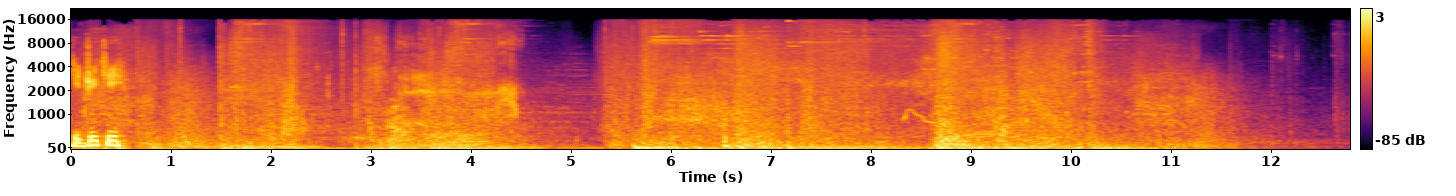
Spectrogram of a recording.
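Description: Game sound effects whoosh and shimmer.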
